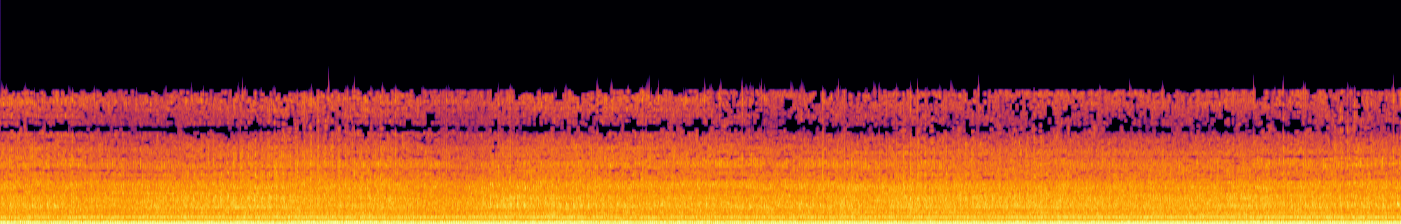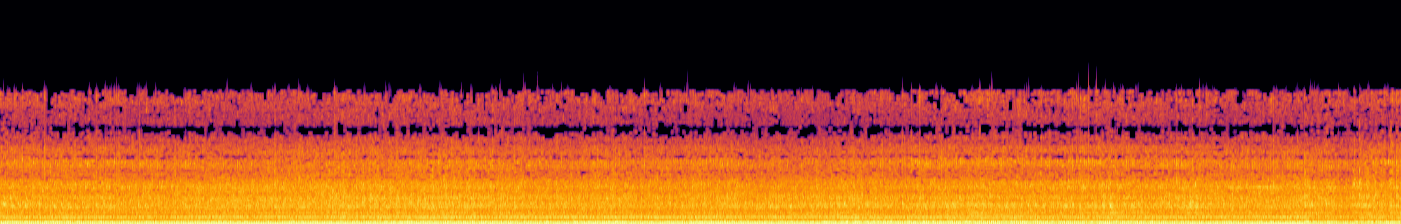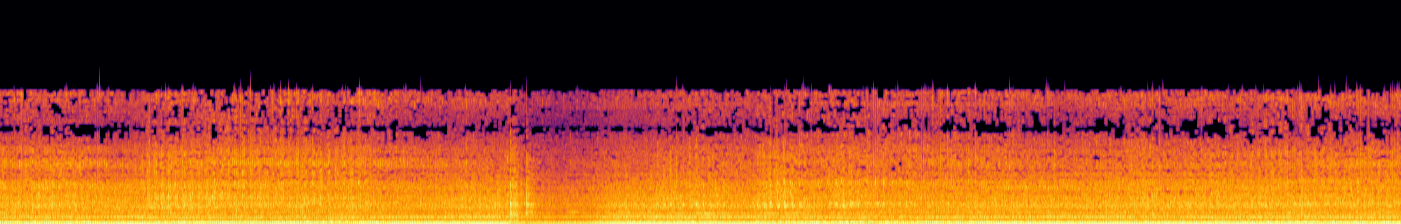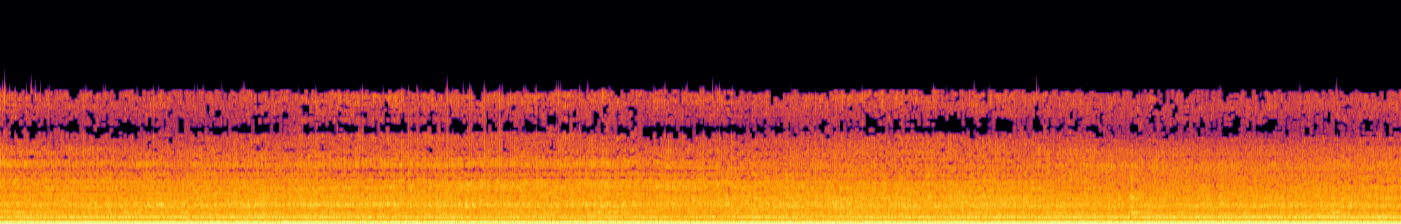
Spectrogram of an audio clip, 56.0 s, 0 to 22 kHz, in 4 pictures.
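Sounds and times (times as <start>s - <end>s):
cutter wheel grinding stump: 0.0s - 56.0s
engine running hard: 0.0s - 56.0s.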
